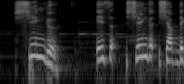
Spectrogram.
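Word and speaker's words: xìng: आज का हमारा दूसरा शब्द है शिंग। इस शिंग शब्द की स्पेलिंग है XING, शिंग।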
